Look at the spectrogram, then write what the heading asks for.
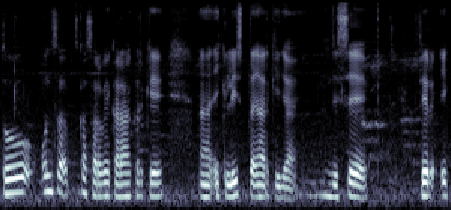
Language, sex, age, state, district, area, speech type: Urdu, male, 45-60, Uttar Pradesh, Aligarh, urban, spontaneous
